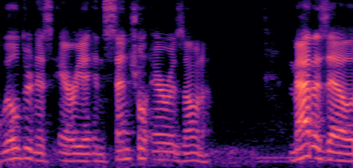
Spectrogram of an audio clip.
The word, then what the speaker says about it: Mazatzal: going to butcher this, Mazatzal, Mazatzal, Mazatzal Wilderness Area in central Arizona. Matazel is how it says pronounced. I said that wrong.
